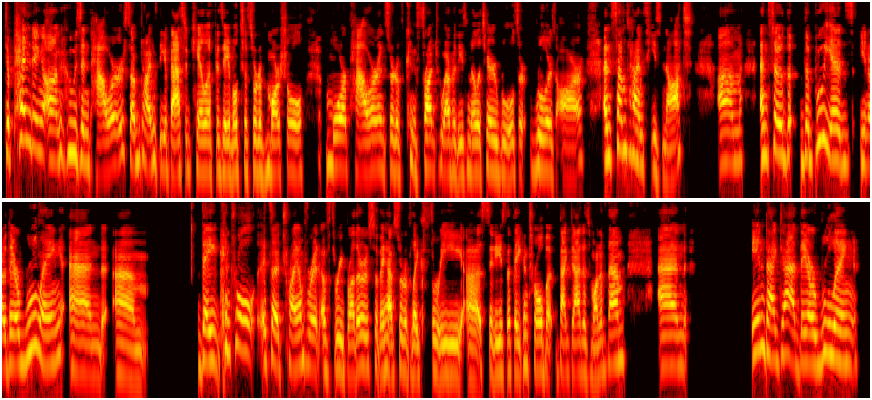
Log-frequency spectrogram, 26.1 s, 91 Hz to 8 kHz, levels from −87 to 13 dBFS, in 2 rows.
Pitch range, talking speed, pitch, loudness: 170-220 Hz, 175 wpm, 185 Hz, -21 LUFS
